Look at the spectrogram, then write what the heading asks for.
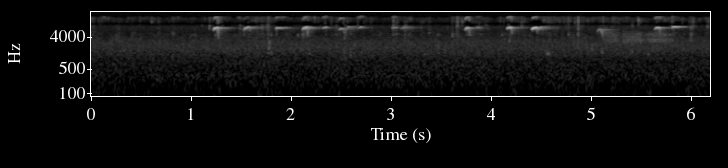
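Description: Near silence, broken by a dozen or so very high, short bird chirps, each falling slightly in pitch, over a faint steady background hiss.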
